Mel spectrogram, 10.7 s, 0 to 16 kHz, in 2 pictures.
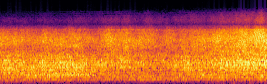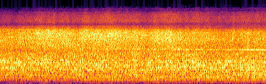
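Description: Embraer E190's twin turbofan jet engines running as the airliner rolls along the runway after landing, a steady jet rush that grows louder from about four seconds in as the aircraft draws near, with a faint steady whine near the end.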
